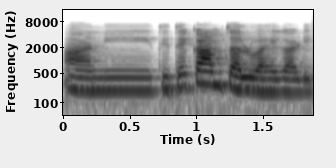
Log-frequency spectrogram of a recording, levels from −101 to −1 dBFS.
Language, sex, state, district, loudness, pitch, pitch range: Marathi, female, Maharashtra, Aurangabad, -19 LUFS, 195 Hz, 195-215 Hz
